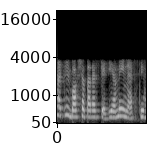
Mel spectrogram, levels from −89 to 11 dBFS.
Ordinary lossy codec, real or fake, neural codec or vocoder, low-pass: none; fake; codec, 16 kHz, 2 kbps, X-Codec, HuBERT features, trained on general audio; 3.6 kHz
